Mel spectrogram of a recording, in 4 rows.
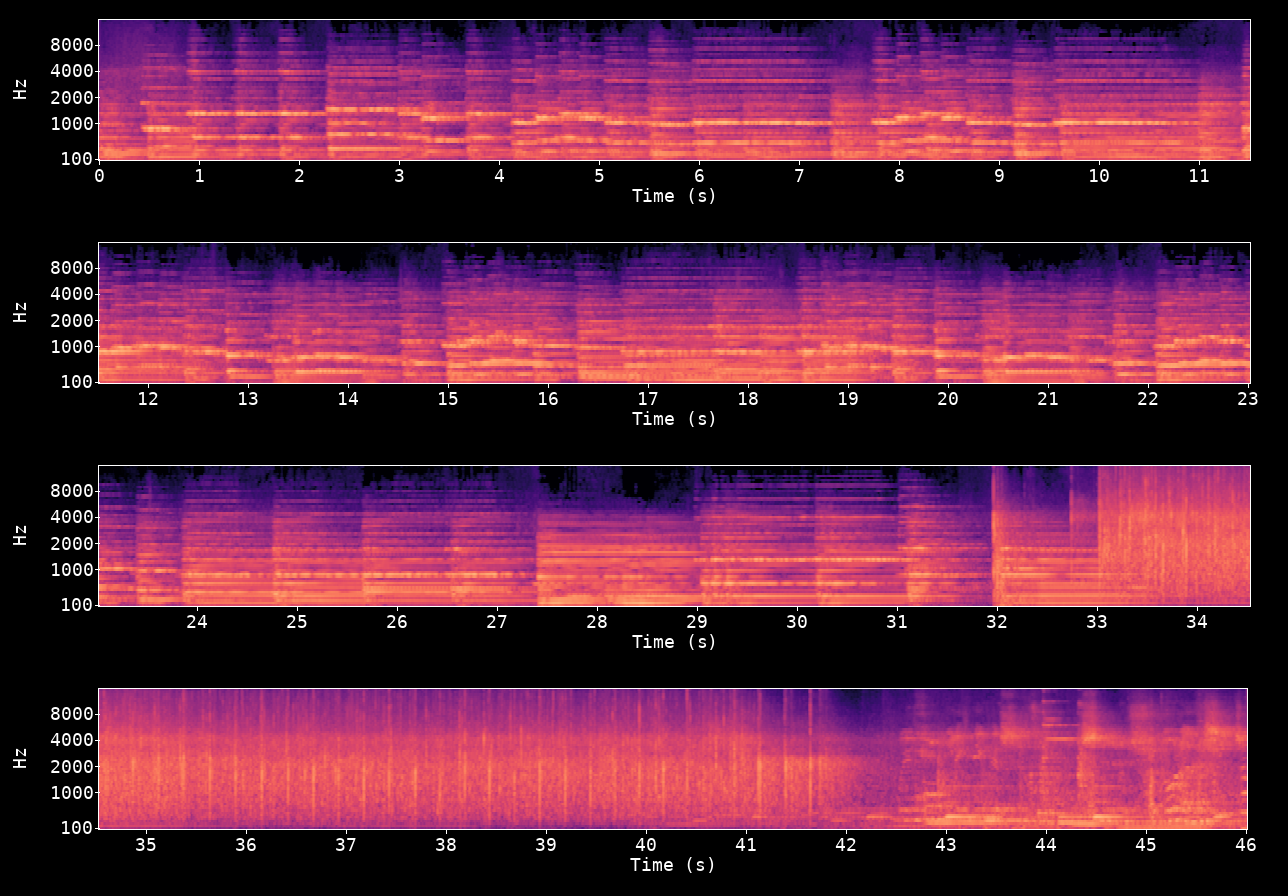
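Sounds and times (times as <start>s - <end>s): recorder ensemble playing: 0.2s - 27.4s.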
